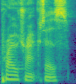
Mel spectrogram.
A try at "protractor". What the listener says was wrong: Protractors? You're saying it like there's a hyphen between pro and tractor. Like protractor.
